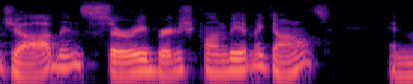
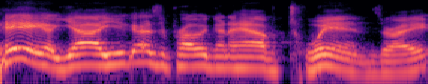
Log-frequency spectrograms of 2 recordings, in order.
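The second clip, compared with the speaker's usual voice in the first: put-on teasing, loud sarcastic jab; 3 semitones higher, 7 dB louder than usual. Retelling what was said when the parents announced big news: retelling own sarcastic remark. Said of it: "I was sarcastic and said".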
